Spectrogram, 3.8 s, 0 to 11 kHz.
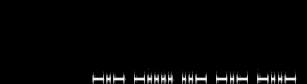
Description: Morse code, heard as a keyed tone, about 27 wpm, 700 Hz. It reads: K6UKX
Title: USA Call Signs - 5 Characters - 2x Character Spacing - 28wpm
